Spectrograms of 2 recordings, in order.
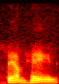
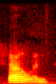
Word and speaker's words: Samhain: the John Carpenter movie, they pronounce it Samhain as if it's like a person named Sam. But yeah, because it's Celtic, it's got a weird pronunciation. So, yeah, it is actually pronounced Samhain.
